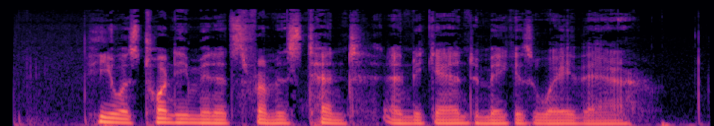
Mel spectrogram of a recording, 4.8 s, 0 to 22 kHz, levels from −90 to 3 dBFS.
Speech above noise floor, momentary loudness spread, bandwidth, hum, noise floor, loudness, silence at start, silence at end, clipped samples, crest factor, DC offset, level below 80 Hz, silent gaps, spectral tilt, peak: 25 dB; 7 LU; 16 kHz; none; -51 dBFS; -27 LUFS; 0.1 s; 0.05 s; under 0.1%; 20 dB; under 0.1%; -50 dBFS; none; -5.5 dB/octave; -6 dBFS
